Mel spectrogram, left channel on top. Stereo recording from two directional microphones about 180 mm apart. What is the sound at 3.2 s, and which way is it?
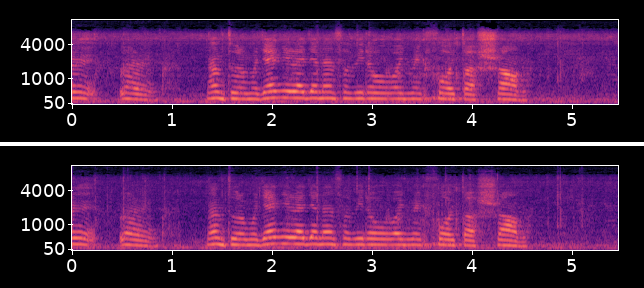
Speech, 20° right (ahead or behind).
